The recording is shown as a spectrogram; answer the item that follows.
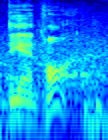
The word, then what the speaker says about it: Danton: A lot of people are saying Deanton, which he told us, "Yeah, that's actually not wrong. Deanton, Deanton means of Anthony, right? Anony's son."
